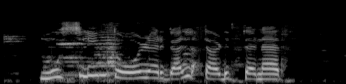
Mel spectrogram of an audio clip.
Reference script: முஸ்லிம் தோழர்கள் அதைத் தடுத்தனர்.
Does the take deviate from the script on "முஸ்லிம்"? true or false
false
